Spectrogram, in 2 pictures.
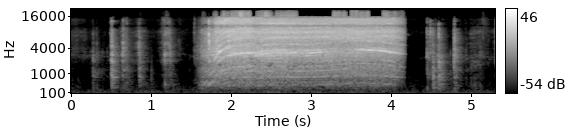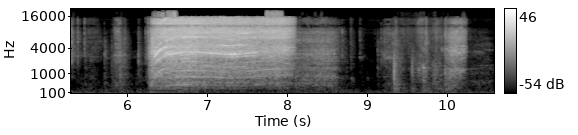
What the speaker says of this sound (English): So now I have my pocket holes drilled.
